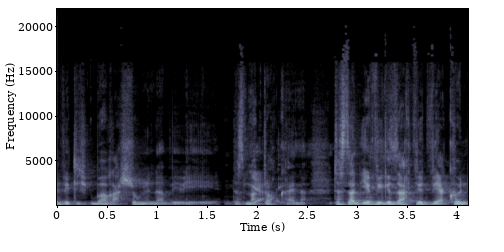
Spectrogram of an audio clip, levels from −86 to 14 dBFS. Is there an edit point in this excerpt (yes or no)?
no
